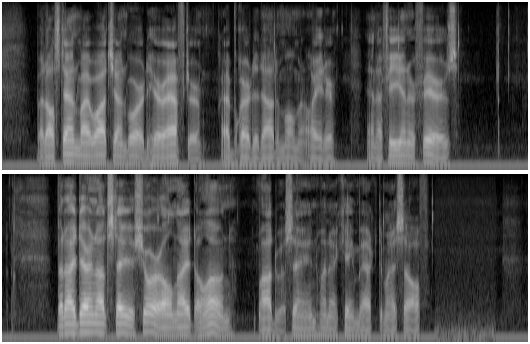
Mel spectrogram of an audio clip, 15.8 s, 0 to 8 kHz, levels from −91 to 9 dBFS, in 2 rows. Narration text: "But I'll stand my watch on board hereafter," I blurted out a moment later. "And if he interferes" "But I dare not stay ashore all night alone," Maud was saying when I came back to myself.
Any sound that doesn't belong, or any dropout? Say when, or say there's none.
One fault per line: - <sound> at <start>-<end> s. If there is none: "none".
none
